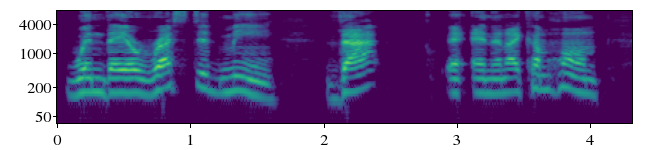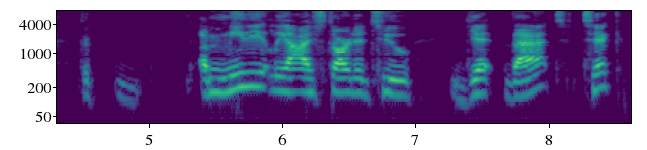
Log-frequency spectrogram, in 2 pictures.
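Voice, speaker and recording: Halting American man, higher-pitched voice, dry sound. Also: dry recording. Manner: halting and repetitive, with stammered restarts and emphatic drawn-out phrases. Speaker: vlogger recounting personal grievances. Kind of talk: unscripted personal monologue.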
